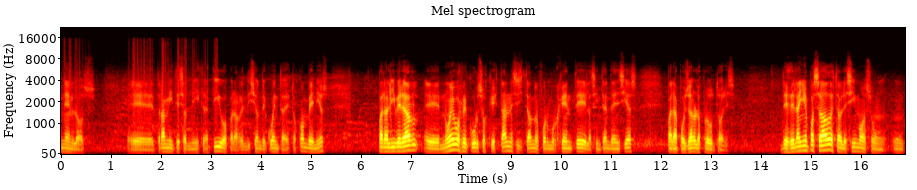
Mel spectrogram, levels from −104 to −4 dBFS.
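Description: From the start of the clip to about 3.15 s, a filter restarted on every block: its internal state is cleared at each block boundary, so it begins every block as though the input had been silent. Each restart leaves a small transient, and these arrive at a steady 100 Hz, which points to blocks about 10 ms long. The result is a buzz at 100 Hz riding on the sound, growing louder and quieter with the level of the signal, until it stops at about 3.15 s.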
